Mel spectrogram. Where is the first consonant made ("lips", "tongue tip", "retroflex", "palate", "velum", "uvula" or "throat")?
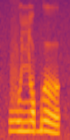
lips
